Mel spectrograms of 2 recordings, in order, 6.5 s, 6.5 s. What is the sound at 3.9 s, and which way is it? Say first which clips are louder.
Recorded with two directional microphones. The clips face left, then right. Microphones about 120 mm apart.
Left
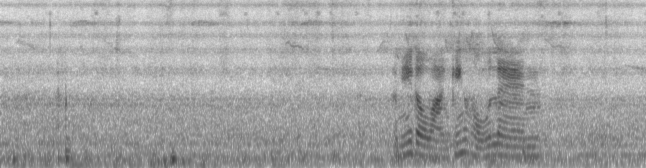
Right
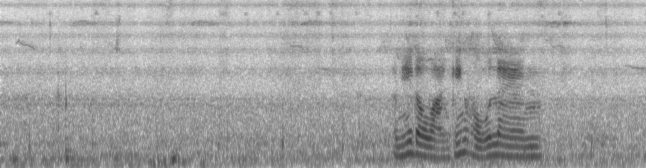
Speech: right 6 dB; 25° right (ahead or behind).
